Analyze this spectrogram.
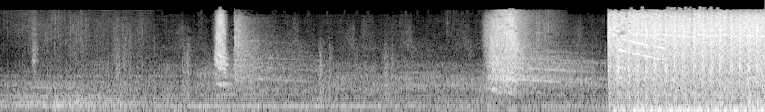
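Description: Sniper rifle shots in a video game, fired down a hallway: two sharp cracks with a brief whooshing tail, followed by a sudden loud, continuous roar of noise to the end.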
